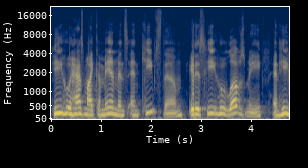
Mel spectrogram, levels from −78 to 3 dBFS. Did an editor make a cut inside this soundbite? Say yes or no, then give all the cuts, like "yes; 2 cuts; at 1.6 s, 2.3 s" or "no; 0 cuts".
yes; 1 cut; at 2.7 s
